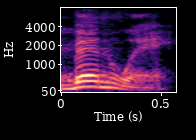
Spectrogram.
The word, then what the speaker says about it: Benue: Can you show where along that river, that Benway? This is the. Is that, did I say it right? Yeah, Benway.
